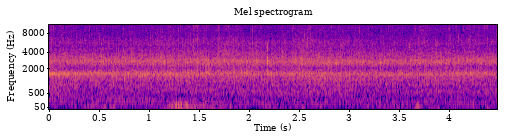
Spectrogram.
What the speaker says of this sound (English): You can see this water is actually boiling down here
